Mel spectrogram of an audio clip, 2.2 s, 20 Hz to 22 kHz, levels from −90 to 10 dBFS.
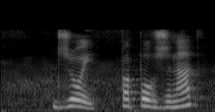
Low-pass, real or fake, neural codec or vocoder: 7.2 kHz; fake; codec, 24 kHz, 1.2 kbps, DualCodec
